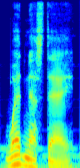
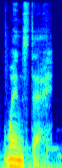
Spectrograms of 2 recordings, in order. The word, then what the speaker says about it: Wednesday: Many English learners find it hard to pronounce because it's not wedess day, but Wednesday. That silent D is a little historical mystery.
